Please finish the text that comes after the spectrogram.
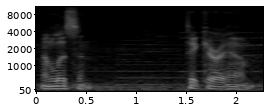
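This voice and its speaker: An actor playing an easygoing middle-aged bartender with a knowing, gruff manner, in a video game dub. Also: male voice, deep voice, expressive, normal speed. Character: laid-back middle-aged male bartender. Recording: game cutscene with music behind.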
